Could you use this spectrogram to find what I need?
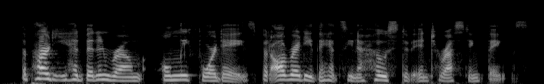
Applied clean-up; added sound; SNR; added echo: none; none; none; none.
